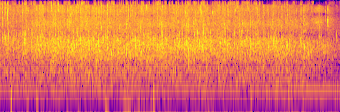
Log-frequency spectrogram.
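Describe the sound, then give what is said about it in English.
A conference audience applauds steadily for about seven seconds to welcome a speaker, a dense, even wash of many hands clapping at a constant loud level with no voices on top. “Please give him a warm round of applause to welcome him.”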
